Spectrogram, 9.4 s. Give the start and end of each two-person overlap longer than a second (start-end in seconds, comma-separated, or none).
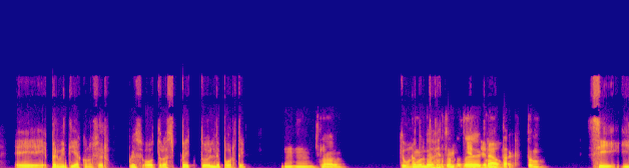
6.1-7.6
